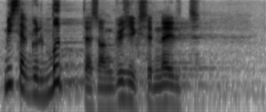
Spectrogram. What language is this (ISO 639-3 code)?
est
